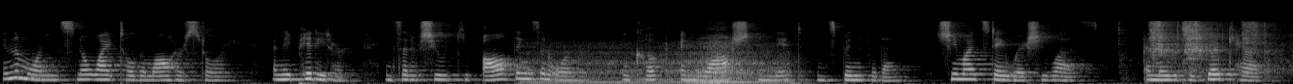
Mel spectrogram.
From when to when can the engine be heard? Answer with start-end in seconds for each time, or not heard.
5.2-8.0.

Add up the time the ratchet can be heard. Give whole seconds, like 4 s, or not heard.
2 s.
